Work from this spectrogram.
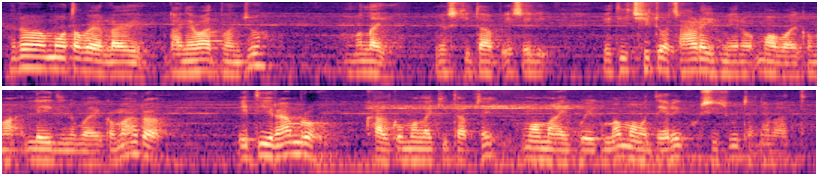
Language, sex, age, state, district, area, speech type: Nepali, male, 18-30, West Bengal, Darjeeling, rural, spontaneous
